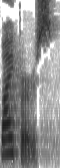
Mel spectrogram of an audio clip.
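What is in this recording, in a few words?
"wipers", English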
